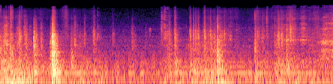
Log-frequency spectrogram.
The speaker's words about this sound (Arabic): لانه بس سكرت الباب لانه عم بيجي اصوات من برا لعندي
